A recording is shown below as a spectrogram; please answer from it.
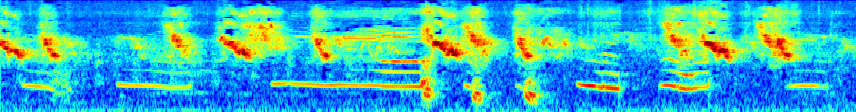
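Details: Foxes Vasilisa and Foxie feeding each other, giving thin, drawn-out tonal whines, some level and some wavering, broken by short sharp squeaks, while small birds chirp brightly in the background.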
